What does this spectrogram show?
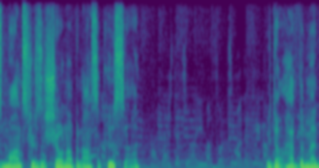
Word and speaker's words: Asakusa: The location is Asakusa. Head over. Asakusa? Oh, I've been saying it wrong. Asakasa?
